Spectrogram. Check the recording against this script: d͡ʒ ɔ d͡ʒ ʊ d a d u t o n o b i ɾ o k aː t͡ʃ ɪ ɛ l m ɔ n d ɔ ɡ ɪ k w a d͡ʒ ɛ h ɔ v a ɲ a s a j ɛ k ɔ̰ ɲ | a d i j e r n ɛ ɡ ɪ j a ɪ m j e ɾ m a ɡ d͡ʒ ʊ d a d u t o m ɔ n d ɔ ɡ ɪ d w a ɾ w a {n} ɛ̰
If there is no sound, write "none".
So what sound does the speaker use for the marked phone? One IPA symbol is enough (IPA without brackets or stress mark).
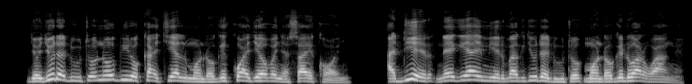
ŋ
